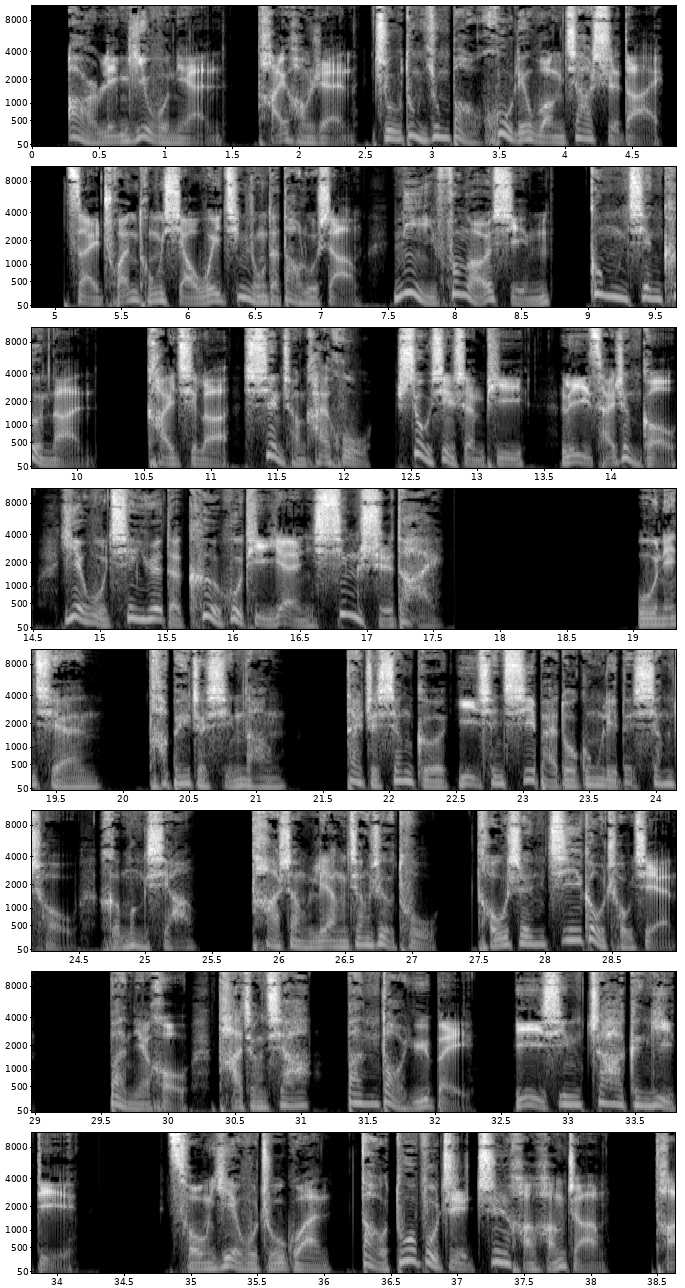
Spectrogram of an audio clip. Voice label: 男 颁奖 短片, 配音; 十大人物短片

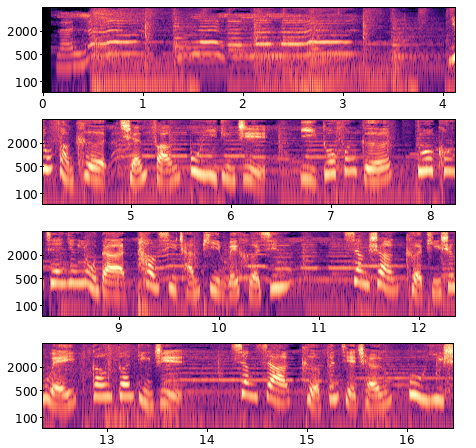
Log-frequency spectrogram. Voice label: 女, 广告, 国语女声, 年轻; 家纺

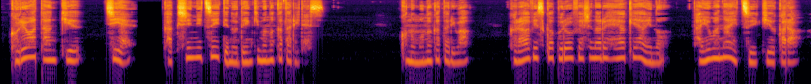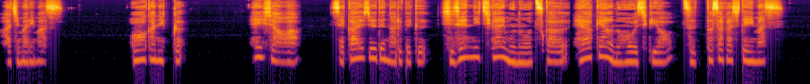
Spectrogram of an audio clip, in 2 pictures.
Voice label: 日语女, 干音

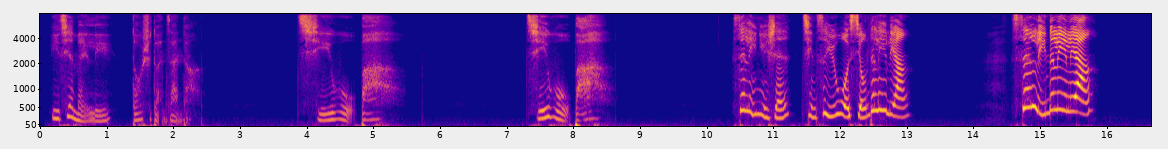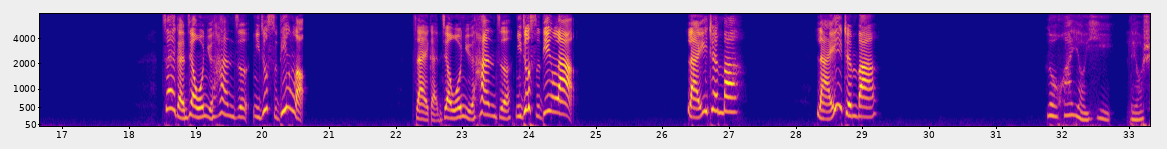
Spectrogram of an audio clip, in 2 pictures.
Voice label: 女19 游戏 角色 分裂 女声 游戏NPC多角色配音

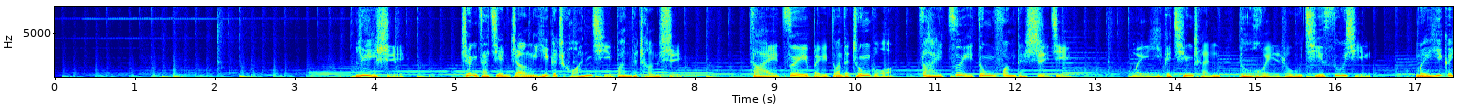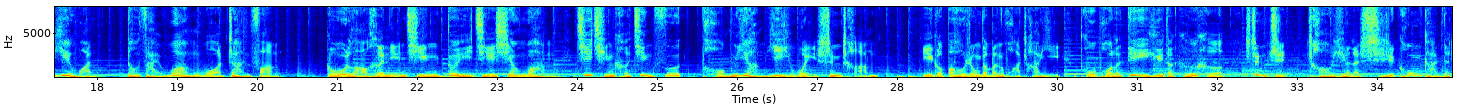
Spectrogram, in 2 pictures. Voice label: 男100-城市宣传片-哈尔滨 激情 活力, 国语男声配音

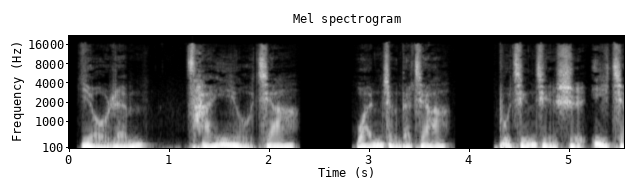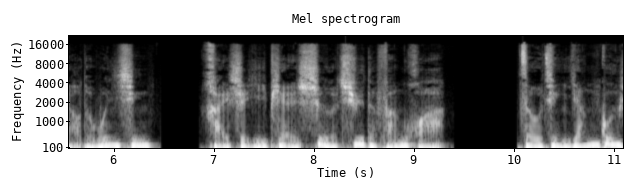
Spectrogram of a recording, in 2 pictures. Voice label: 男 房地产专题 大气磁性品质内敛, 国语男声配音; 阳光水岸

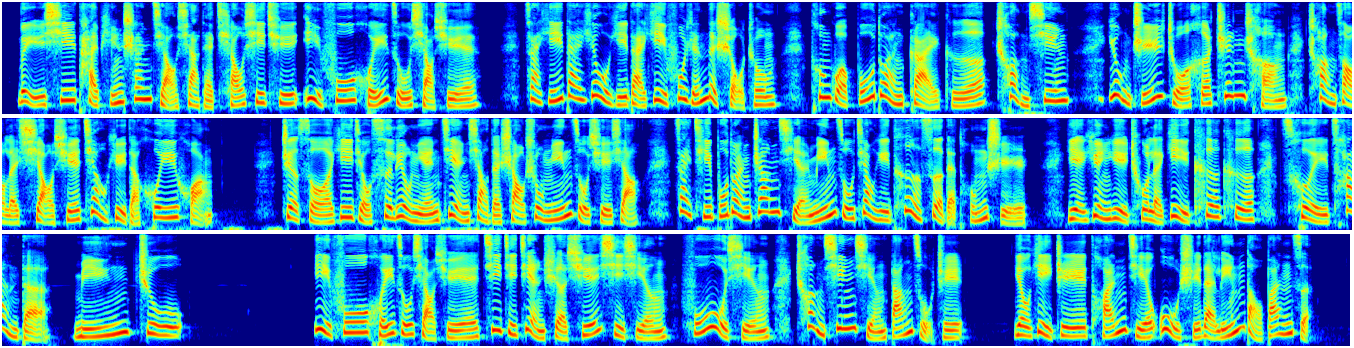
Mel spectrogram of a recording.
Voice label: 女, 学校宣传; 奋进中的逸夫回族小学配音

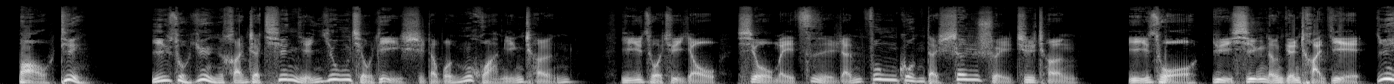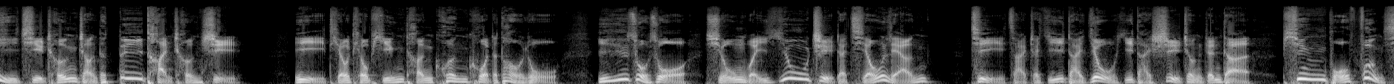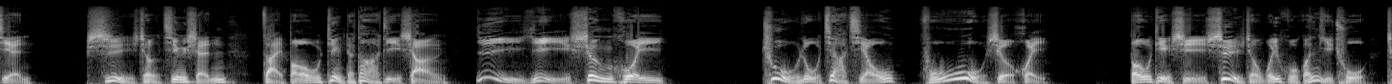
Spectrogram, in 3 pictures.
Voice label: 男 解说 市政维护管理; 实现市政维护管理跨越提升

